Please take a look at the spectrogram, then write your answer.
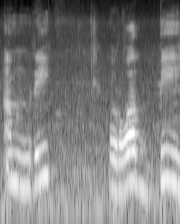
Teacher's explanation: با کو سختی سے پڑھیں گے کیونکہ اوپر تشدید ہے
